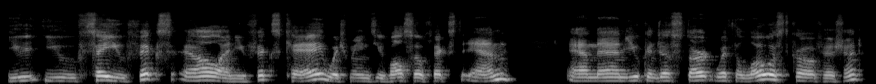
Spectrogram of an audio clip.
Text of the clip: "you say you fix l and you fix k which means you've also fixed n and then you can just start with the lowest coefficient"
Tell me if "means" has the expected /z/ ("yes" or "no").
yes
